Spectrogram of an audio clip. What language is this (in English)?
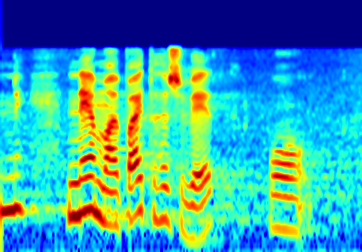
Icelandic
